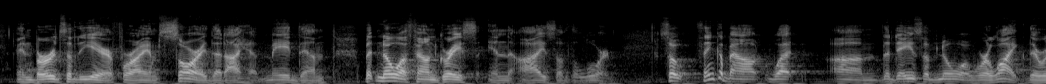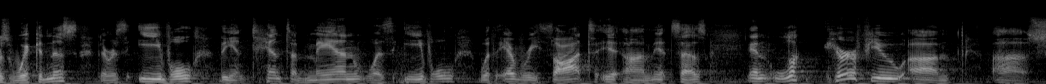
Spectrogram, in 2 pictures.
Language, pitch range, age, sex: English, 110-130 Hz, 50-69, male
